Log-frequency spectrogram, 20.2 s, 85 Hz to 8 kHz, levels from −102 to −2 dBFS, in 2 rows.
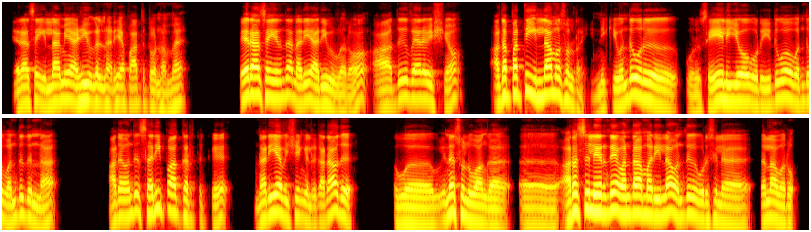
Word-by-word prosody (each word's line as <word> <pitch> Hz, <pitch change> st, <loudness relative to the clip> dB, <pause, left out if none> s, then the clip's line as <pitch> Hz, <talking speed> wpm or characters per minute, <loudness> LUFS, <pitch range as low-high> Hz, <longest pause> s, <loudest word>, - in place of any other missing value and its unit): பேராசை 130 Hz, +2 st, -2 dB
இல்லாமயே 135 Hz, +5 st, +1 dB
அழிவுகள் 140 Hz, -2 st, -1 dB
நெறைய 130 Hz, +2 st, -3 dB
பாத்துட்டோம் 120 Hz, -3 st, -6 dB
நம்ம. 100 Hz, +4 st, -8 dB, 0.8 s
பேராசை 185 Hz, -2 st, +6 dB
இருந்தா 170 Hz, +3 st, -1 dB
நெறைய 145 Hz, +4 st, 0 dB
அறிவு 125 Hz, -3 st, -3 dB
வரும். 90 Hz, -2 st, -4 dB, 0.3 s
அது 120 Hz, +7 st, -4 dB
வேற 155 Hz, 0 st, +1 dB
விஷயம். 120 Hz, +5 st, -7 dB, 0.5 s
அதப் 180 Hz, 0 st, +4 dB
பத்தி 195 Hz, +3 st, +3 dB
இல்லாம 190 Hz, +3 st, +4 dB
சொல்றேன். 130 Hz, -8 st, -6 dB
இன்னைக்கு 105 Hz, +6 st, -10 dB
வந்து 150 Hz, +8 st, -1 dB
ஒரு 160 Hz, -3 st, +1 dB, 0.5 s
ஒரு 90 Hz, 0 st, -8 dB
செயலியோ, 140 Hz, +2 st, +2 dB
ஒரு 120 Hz, -, -5 dB
இதுவோ 160 Hz, +5 st, 0 dB
வந்து 135 Hz, +2 st, -5 dB
வந்துதுன்னா, 135 Hz, -6 st, -3 dB, 0.8 s
அத -, -, -1 dB
வந்து 175 Hz, +5 st, -2 dB
சரி 165 Hz, +5 st, +2 dB
பாக்கிறதுக்கு 125 Hz, -, -2 dB, 0.5 s
நெறைய 160 Hz, +7 st, +3 dB
விஷயங்கள் 130 Hz, -2 st, -5 dB
இருக்கு. 120 Hz, +2 st, -4 dB
அதாவது 185 Hz, -5 st, +2 dB, 0.7 s
வ 115 Hz, -, 0 dB, 0.5 s
என்ன 170 Hz, +5 st, +4 dB
சொல்லுவாங்க, 120 Hz, -8 st, +1 dB, 0.4 s
அ -, -, -4 dB, 0.5 s
அரசிலிருந்தே 185 Hz, 0 st, +6 dB
வந்தா 170 Hz, +1 st, +5 dB
மாரில்லாம் 160 Hz, +3 st, +3 dB
வந்து 155 Hz, +3 st, -2 dB
ஒரு 130 Hz, -, -4 dB
சில 125 Hz, -3 st, -3 dB, 0.4 s
இதெல்லாம் 130 Hz, 0 st, 0 dB
வரும். 115 Hz, 0 st, -5 dB
140 Hz, 140 wpm, -23 LUFS, 120-165 Hz, 0.8 s, பேராசை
